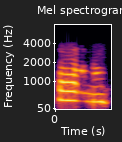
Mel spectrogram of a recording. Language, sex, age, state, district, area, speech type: Assamese, female, 60+, Assam, Nagaon, rural, conversation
